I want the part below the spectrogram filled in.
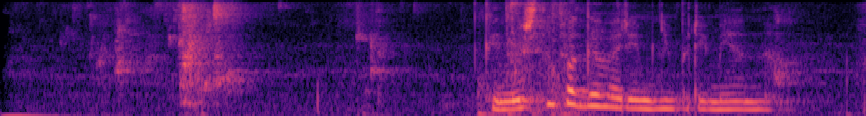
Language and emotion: Russian, positive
